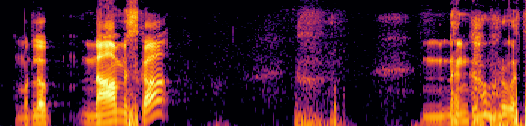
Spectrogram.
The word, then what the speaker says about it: नंगा पर्वत: लेकिन एक्सेप्ट कर लेना, नंगा पर्वत। इसको नागा पर्वत भी बोल सकते हो आप, क्योंकि spelling goes like this, नांगा। तो नांगा बोलोगे तो यहाँ पे नागा की पहाड़ियां हैं, तो वो कंफ्यूज हो जाते हैं, तो हम इसको नंगा ही रहने देते हैं, मतलब नाम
